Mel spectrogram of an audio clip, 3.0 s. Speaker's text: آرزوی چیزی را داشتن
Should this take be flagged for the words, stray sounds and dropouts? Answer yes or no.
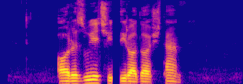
yes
